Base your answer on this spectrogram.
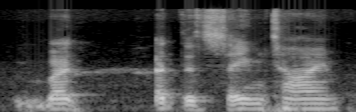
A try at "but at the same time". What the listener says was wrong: But then again, cái từ này at thì có hai cái phát âm này. First nó là at thì là đọc chuẩn, chưa? Còn khi mình nói nhanh đôi khi mình đọc là âm ư nhá. Chứ không bao giờ nó là ất được. Trong tiếng Anh không có âm nào ất được.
